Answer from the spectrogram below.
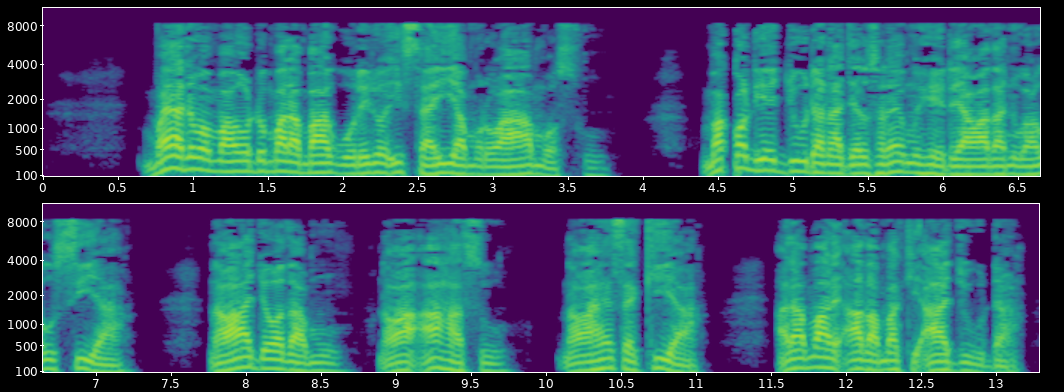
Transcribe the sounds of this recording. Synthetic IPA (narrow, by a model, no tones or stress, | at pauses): majanemɔmaondomaɾeamaɣwoɾeiɾɔisaiamoɾowaːmɔsu | makɔniɛd͡ʒudanad͡ʒɛɾus̬alɛmuɦendejawaðaniwausia | nʔawad͡ʒɔðamu | nʔa̰waʔaɦasu | nawahɛsɛkia | a̰ɾeamaːɾeʔaðamakiʔad͡ʒuːda̰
